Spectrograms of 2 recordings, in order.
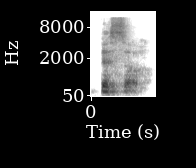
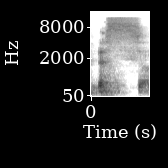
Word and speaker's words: besser: But for example, a word like besser, which is written with a double S, Besser. you wouldn't say besser, it's just besser.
